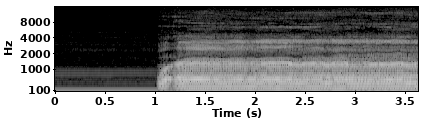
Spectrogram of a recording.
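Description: An elderly man sings a long, wavering held note loudly through a microphone.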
